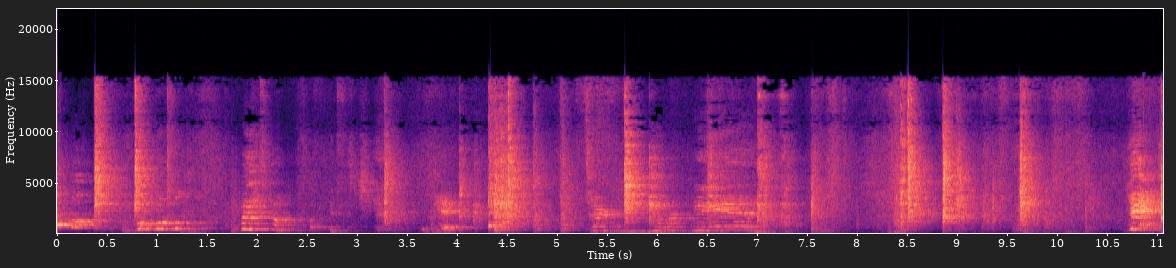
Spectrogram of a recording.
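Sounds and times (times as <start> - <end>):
sharp clatter on hard floor: 8.3 - 10.0.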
